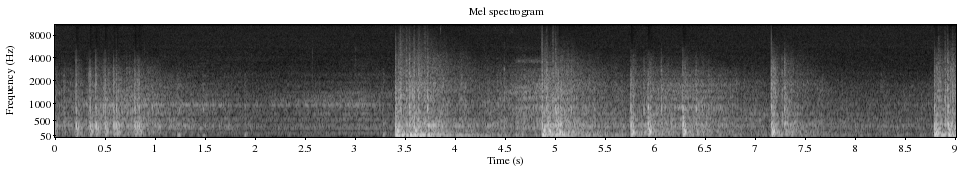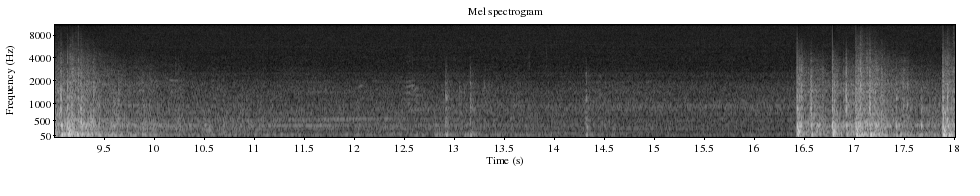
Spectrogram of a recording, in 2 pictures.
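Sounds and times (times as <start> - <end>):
fireworks booms: 0.0 - 2.0, 3.2 - 10.4, 16.4 - 18.0.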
